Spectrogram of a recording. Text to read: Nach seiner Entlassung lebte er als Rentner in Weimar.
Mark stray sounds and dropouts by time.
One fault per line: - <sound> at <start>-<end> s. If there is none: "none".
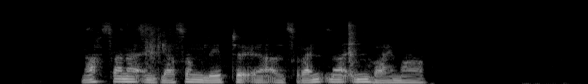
none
